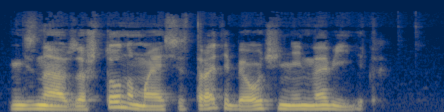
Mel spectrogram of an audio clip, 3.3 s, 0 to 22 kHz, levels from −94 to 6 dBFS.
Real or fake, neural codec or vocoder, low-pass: real; none; 14.4 kHz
